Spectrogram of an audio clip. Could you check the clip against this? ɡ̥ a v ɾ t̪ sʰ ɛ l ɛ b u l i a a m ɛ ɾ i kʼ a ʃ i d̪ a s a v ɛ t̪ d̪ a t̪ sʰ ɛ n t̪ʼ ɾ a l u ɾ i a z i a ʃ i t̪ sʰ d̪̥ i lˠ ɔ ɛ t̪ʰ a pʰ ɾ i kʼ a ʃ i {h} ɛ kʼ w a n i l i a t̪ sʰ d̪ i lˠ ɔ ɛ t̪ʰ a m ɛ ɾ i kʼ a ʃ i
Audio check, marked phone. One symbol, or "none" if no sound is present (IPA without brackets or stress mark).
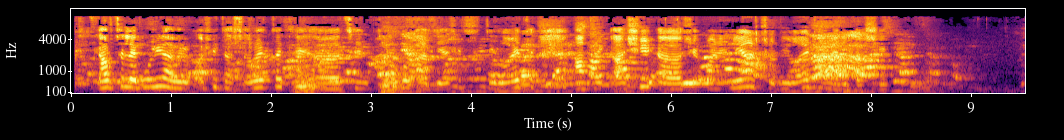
ʃ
